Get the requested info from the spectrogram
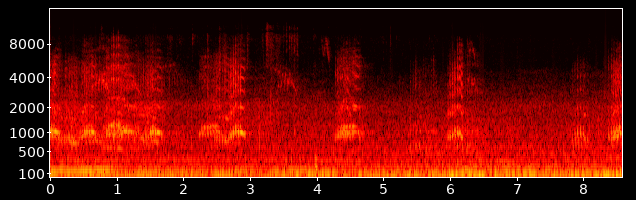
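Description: Sandhill cranes in a passing flock give loud, rolling, trumpeting calls in overlapping bursts every second or so, over a steady low rumble of wind or distant traffic.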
